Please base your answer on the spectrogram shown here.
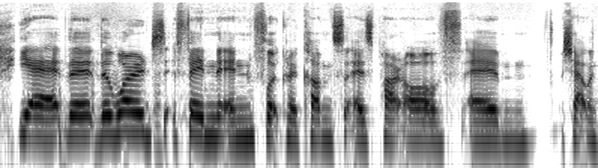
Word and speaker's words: flükra: And then Flkra, which is how it would be pronounced in Shetland, means large flurries of snowflakes.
